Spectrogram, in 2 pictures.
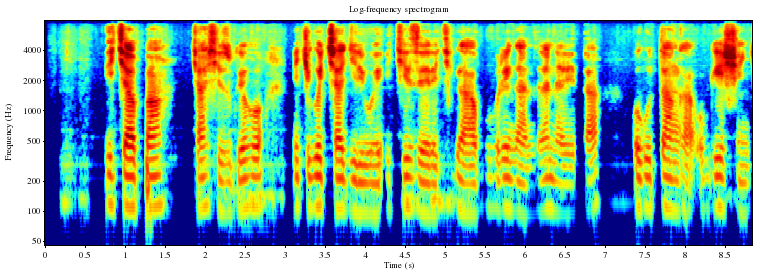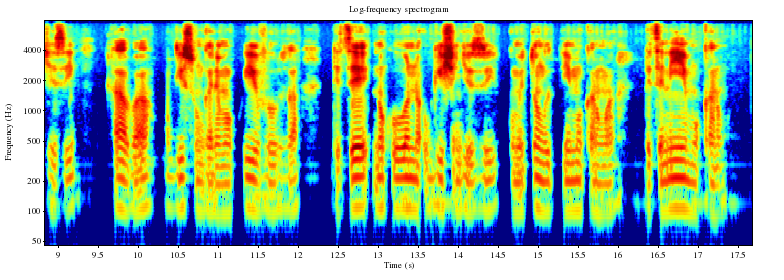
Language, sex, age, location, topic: Kinyarwanda, male, 18-24, Kigali, finance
